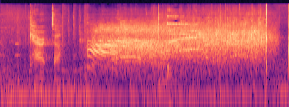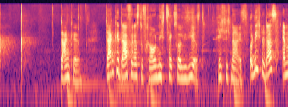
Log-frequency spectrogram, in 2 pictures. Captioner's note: applause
